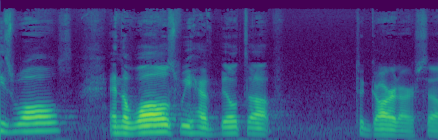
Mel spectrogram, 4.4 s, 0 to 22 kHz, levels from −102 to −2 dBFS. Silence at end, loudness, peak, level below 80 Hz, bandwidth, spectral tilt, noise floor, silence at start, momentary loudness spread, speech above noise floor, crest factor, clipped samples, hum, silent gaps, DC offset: 0 s; -29 LUFS; -12 dBFS; -80 dBFS; 17.5 kHz; -6 dB/octave; -69 dBFS; 0 s; 17 LU; 40 dB; 18 dB; under 0.1%; none; none; under 0.1%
